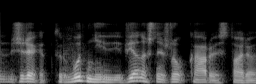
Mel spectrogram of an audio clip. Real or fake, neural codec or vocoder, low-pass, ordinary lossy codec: fake; codec, 16 kHz, about 1 kbps, DyCAST, with the encoder's durations; 7.2 kHz; MP3, 96 kbps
